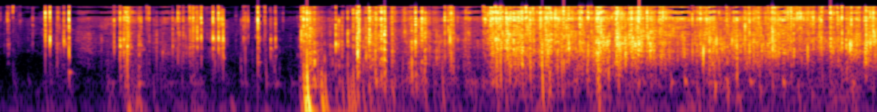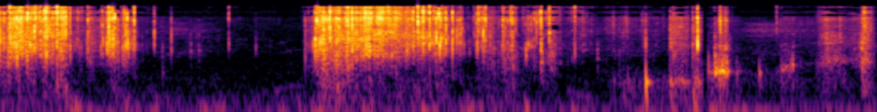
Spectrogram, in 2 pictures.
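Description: A printed paper wrap being torn and crumpled off a clear plastic surprise-egg capsule: a few plastic clicks and one loud knock about a second and a half in, then a long spell of crinkling and a shorter one about six seconds in.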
